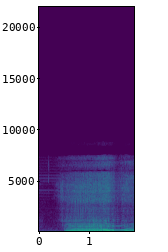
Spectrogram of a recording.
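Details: Person sleeping after drinking too much agave liquor: a single loud, buzzing snore on the in-breath, rough and vibrating throughout. Ordinary snoring.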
